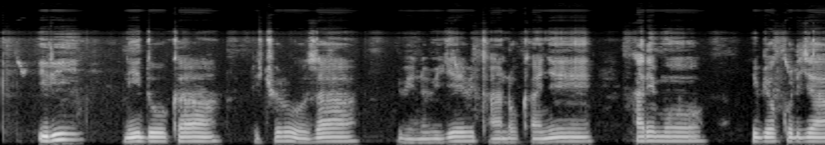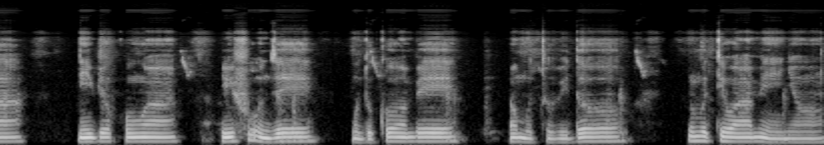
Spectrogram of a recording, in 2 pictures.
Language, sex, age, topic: Kinyarwanda, male, 18-24, finance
